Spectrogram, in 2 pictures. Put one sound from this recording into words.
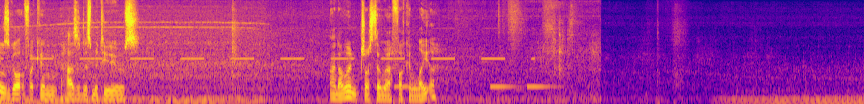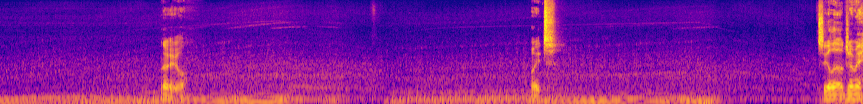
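A truck engine rumbles and hums steadily.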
